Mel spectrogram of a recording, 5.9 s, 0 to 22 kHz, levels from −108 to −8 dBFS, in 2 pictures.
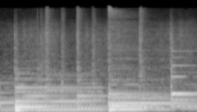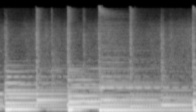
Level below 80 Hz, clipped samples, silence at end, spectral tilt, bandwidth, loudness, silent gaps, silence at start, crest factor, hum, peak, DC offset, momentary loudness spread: -36 dBFS; under 0.1%; 0 s; -8 dB/octave; 17 kHz; -23 LUFS; none; 0 s; 16 dB; none; -6 dBFS; under 0.1%; 8 LU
